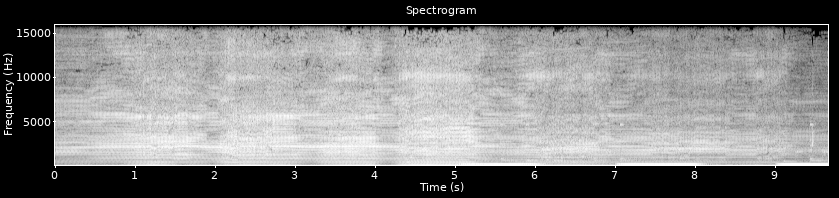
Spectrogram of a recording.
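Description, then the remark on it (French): A loud electric hair clipper buzzes steadily during a haircut, its motor pitch shifting up and down in short stretches as it trims the back of a neck. No one speaks. “Un petit coup de tondeuse au niveau de la nuque.”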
